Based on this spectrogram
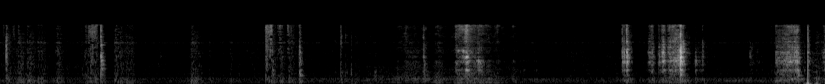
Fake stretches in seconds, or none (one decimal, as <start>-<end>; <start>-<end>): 3.8-5.2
